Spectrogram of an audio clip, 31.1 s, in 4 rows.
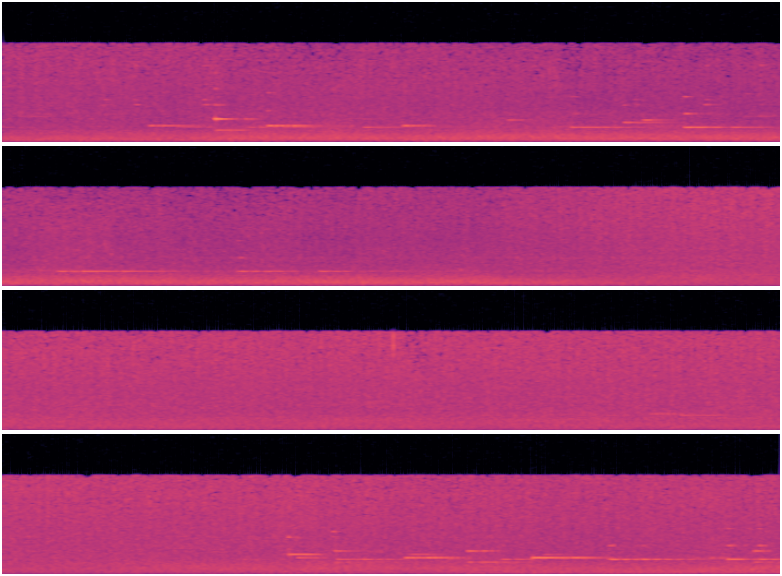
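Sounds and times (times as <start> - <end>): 
steady rushing wind: 0.0 - 31.1
wind chimes tinkling: 1.5 - 4.4, 5.0 - 11.4, 26.2 - 31.1.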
